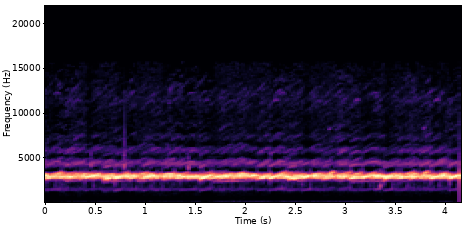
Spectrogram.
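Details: Many spring peepers calling together at night from a frog pond in early spring. The sound is a steady, shrill, high-pitched ringing built from endless overlapping peeps, over a soft low background hum.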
